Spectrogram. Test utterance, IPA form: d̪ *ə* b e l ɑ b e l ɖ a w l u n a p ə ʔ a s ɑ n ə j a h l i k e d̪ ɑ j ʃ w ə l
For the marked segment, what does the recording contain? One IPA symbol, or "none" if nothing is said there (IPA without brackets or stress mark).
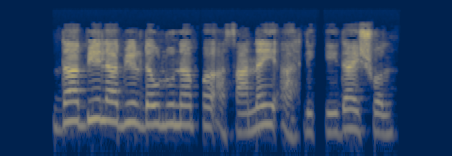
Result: ɑ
